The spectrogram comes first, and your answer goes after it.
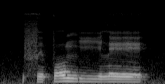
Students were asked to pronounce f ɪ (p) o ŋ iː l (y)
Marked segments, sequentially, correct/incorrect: correct, incorrect

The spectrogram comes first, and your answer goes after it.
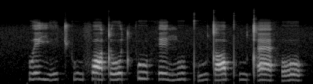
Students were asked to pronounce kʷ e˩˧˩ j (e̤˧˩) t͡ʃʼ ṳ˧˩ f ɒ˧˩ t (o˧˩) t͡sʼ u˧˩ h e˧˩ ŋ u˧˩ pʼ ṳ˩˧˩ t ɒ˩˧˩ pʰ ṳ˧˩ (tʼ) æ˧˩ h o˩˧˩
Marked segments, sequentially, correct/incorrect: incorrect, incorrect, correct

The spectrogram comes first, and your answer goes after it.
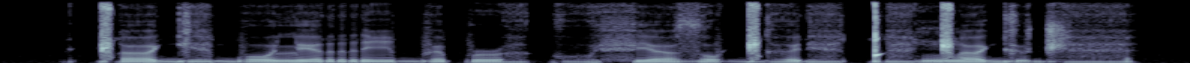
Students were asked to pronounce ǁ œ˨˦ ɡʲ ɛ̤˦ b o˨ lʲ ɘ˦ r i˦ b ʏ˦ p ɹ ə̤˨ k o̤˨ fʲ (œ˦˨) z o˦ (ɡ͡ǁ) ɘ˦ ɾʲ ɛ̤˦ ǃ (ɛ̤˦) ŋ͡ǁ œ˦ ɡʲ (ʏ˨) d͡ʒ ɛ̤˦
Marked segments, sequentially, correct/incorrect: correct, correct, incorrect, incorrect

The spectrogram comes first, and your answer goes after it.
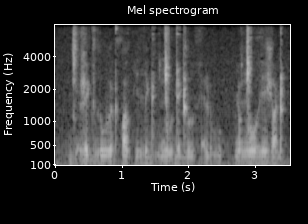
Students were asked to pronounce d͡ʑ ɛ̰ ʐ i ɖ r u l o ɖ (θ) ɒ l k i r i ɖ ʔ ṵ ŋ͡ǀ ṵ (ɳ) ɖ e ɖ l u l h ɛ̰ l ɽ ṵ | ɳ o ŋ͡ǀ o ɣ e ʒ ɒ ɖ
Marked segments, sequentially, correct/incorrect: correct, incorrect

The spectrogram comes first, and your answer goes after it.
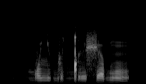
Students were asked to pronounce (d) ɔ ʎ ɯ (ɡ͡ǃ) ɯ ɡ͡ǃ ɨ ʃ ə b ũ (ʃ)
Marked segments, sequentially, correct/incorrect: incorrect, incorrect, incorrect

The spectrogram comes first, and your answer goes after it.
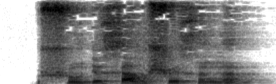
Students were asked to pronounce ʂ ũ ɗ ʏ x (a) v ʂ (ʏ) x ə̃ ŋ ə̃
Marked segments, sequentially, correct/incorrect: correct, correct

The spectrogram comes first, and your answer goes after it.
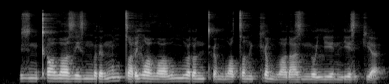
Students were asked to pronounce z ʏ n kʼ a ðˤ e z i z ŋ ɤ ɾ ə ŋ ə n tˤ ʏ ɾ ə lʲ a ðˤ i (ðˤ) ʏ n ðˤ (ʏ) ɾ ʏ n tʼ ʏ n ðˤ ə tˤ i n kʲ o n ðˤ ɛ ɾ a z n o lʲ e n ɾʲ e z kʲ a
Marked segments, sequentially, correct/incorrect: correct, correct

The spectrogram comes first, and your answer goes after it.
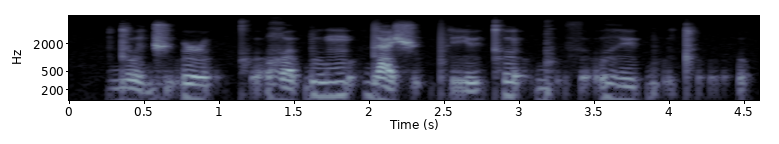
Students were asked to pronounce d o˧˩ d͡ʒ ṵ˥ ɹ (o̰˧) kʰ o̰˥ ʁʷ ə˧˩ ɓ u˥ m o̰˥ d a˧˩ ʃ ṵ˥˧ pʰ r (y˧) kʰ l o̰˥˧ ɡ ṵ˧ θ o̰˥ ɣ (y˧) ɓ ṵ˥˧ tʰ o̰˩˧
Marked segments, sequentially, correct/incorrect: correct, incorrect, correct

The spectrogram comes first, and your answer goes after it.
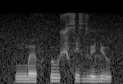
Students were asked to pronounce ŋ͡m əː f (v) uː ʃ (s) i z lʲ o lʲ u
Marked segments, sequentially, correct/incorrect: incorrect, correct

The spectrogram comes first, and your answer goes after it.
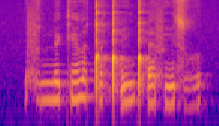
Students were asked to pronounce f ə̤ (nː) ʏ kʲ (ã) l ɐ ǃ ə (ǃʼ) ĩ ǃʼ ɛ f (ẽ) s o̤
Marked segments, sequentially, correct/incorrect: correct, incorrect, correct, incorrect

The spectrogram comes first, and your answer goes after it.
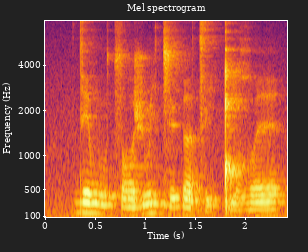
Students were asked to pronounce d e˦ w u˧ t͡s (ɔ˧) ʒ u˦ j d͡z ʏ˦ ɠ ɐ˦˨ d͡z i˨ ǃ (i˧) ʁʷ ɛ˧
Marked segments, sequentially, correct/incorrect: correct, correct

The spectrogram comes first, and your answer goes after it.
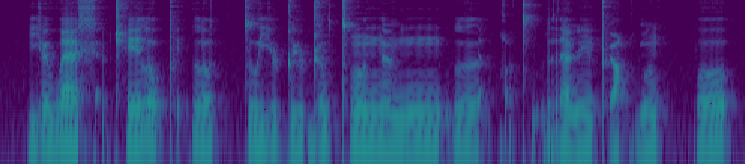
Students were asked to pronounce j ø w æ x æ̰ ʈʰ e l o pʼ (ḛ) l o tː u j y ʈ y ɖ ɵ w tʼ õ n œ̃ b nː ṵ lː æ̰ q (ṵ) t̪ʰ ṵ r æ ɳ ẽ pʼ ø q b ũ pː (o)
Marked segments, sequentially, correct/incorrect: correct, correct, correct

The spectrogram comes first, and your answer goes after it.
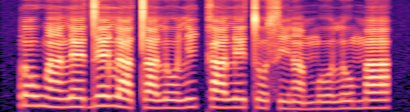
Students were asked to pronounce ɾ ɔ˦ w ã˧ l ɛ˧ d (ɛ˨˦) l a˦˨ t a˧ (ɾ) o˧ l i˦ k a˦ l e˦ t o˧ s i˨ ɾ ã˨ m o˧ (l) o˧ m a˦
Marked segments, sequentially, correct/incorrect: incorrect, incorrect, correct

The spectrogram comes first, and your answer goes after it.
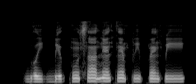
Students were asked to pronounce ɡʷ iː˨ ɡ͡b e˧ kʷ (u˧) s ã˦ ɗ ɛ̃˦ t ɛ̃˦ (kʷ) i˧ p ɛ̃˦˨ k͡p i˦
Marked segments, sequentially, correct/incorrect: incorrect, incorrect

